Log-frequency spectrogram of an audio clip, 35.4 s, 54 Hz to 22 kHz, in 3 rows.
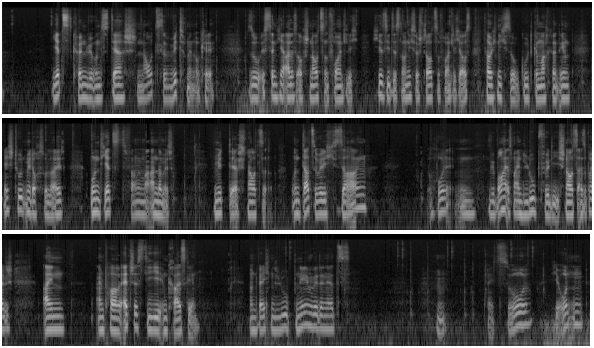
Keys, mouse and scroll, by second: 0.3-2.2 drag, 0.3-1.9 middle drag, 6.5 middle click, 7.2-11.0 drag, 7.2-9.9 right drag, 9.2 middle click, 9.6 middle click, 11.0-14.7 middle drag, 15.3 middle click, 18.8 middle click, 24.1-29.3 middle drag, 29.3-30.6 right drag, 30.4 g, 30.6-31.8 drag, 32.6 click, 33.2 g, 34.4 g, 34.6-35.3 drag.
